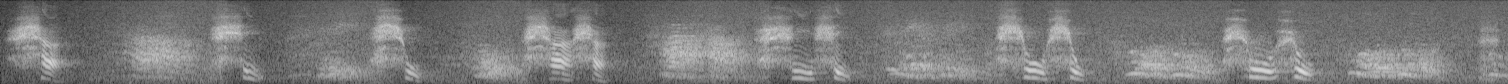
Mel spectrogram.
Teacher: Huruf ha ini ya harus bersih. Ya. Jangan sampai berubah menjadi ha atau jadi kha atau malah jadi kaf.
